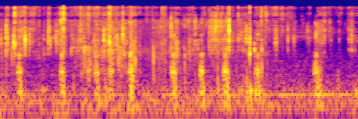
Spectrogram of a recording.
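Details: Young rescue pig at a sanctuary, playful three weeks after brain surgery, giving a series of brief low grunts at irregular intervals about half a second apart over a steady low hum.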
